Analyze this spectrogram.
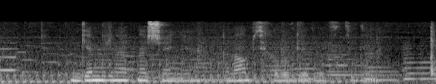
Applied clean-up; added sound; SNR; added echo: none; Engine; 7 dB; none.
